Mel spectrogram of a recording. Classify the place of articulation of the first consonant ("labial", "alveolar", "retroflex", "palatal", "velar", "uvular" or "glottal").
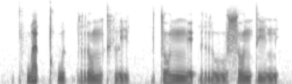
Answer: velar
